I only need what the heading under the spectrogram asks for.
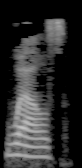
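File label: "wells", British English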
